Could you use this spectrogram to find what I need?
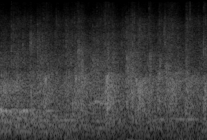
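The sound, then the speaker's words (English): A steady burst of applause, many hands clapping in a dense, continuous patter at an even loudness for a couple of seconds, with no voices over it. “Wow, tears, yeah, claps for crying, wow.”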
